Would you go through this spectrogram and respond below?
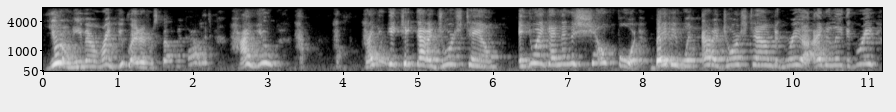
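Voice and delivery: high-pitched, sassy mock put-down; mocking her critics. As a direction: imitate snooty critics sizing someone up.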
